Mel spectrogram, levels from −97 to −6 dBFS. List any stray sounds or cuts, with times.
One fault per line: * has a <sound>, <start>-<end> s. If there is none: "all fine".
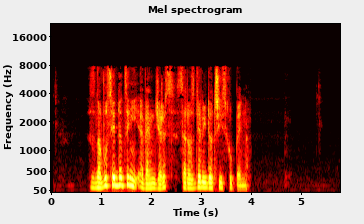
all fine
